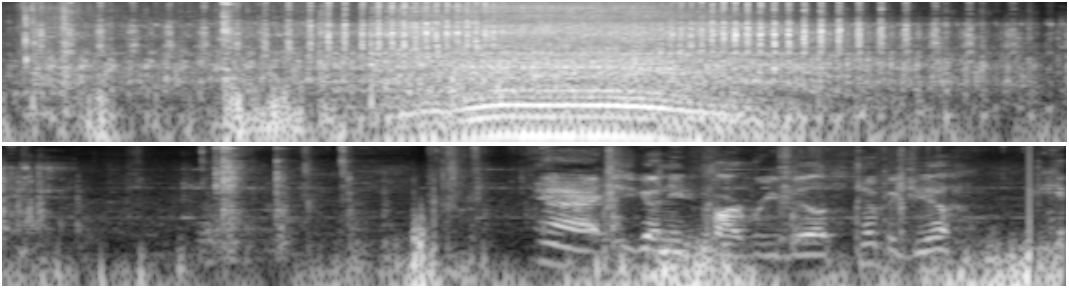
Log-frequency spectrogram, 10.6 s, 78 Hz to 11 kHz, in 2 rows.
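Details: Old abandoned Lawn Boy mower with a Kohler 149cc engine, run on a little gas before service: pops and catches briefly, surges, then dies within seconds from a gummed-up carburetor needing a rebuild.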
